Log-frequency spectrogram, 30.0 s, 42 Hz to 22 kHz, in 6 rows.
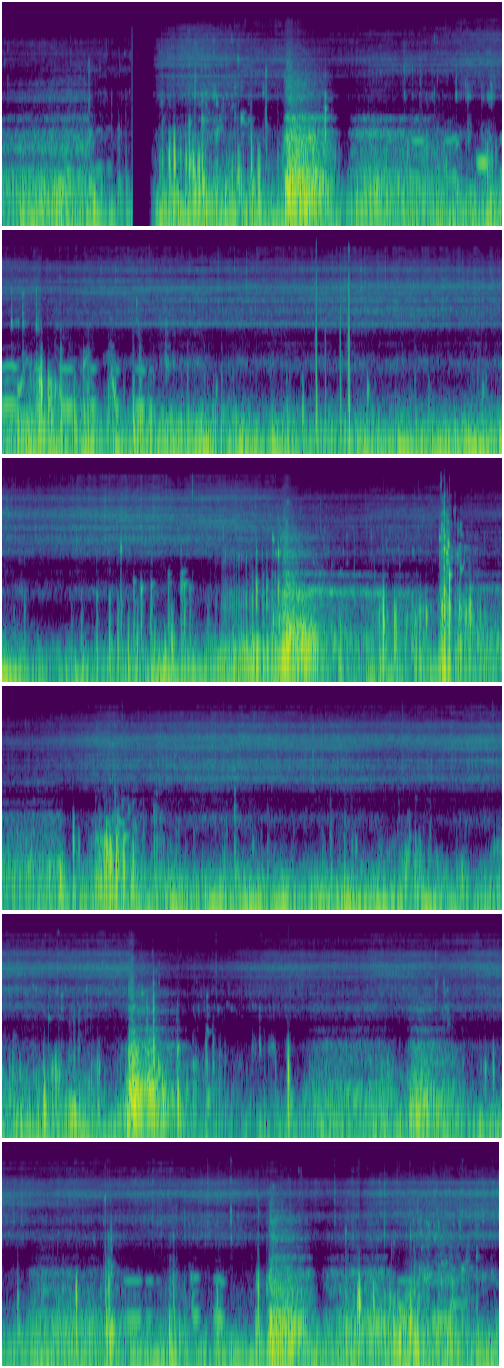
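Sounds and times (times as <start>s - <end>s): underwater rumble of water: 0.0s - 29.9s
water gurgling rushes: 9.9s - 17.3s, 19.9s - 22.8s, 24.4s - 29.9s.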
